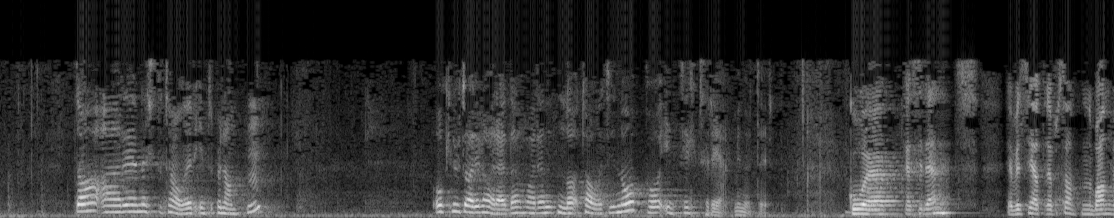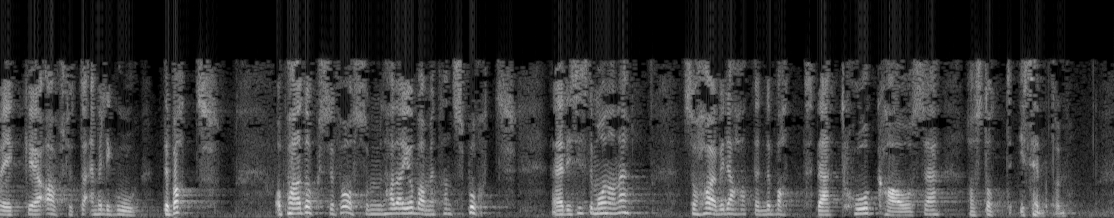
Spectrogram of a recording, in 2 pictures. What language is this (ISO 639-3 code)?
nor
